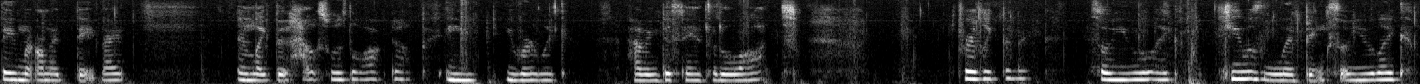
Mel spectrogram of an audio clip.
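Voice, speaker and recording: Slow, dark-toned woman rambling a role-play. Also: fairly high pitch, fairly even intonation, muffled recording, a little hiss or hum. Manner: rambling, full of "like" fillers, drifting in and out of whisper. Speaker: voice actor. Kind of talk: improvised listener role-play narration. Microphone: phone.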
